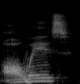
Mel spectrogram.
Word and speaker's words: Alvvays: So there's a band called Always, and I think they're from Canada, but I'm not sure. And it's spelled Alvvays.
